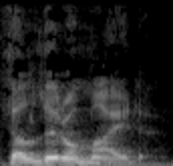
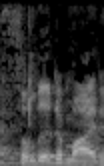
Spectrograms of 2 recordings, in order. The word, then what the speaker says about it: thalidomide: Thalidomide. – Thalidomide.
